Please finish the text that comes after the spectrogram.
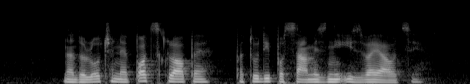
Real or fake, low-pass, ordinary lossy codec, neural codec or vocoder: real; 7.2 kHz; none; none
